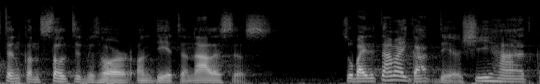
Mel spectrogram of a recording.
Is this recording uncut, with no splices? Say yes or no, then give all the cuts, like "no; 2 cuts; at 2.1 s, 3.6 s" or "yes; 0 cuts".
yes; 0 cuts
